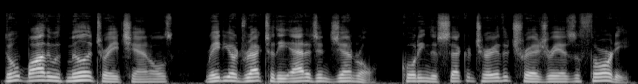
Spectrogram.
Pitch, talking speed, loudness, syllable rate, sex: 140 Hz, 180 wpm, -19 LUFS, 6.7 syllables/s, male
